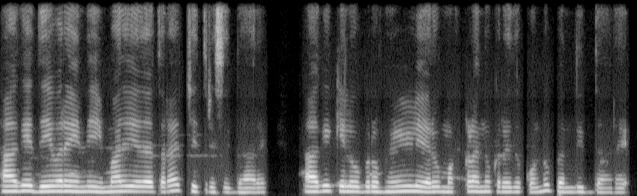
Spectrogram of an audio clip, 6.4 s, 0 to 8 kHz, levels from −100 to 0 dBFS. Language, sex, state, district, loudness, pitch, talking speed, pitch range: Kannada, female, Karnataka, Bangalore, -16 LUFS, 200 Hz, 115 wpm, 185-210 Hz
